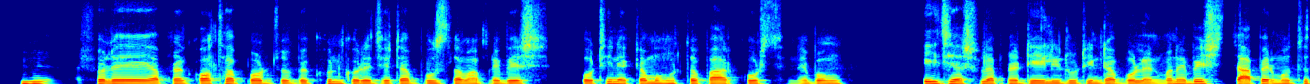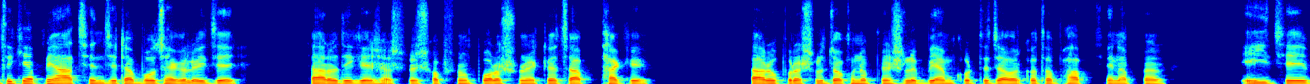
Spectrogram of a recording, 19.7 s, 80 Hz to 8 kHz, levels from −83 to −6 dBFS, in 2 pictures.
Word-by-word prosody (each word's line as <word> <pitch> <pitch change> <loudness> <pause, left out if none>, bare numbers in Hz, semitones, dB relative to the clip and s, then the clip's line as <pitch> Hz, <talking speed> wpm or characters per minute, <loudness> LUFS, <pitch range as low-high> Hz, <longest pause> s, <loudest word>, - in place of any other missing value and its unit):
হুম। 180 +1 +1 0.3
আসলে 165 +4 +3 0.3
আপনার 160 +3 0
কথা 150 +2 +3
পর্যবেক্ষণ 155 +2 0
করে 155 -1 +4
যেটা 150 0 +2
বুঝলাম, 145 -1 +1
আপনি 145 +3 -3
বেশ 145 0 +2 0.4
কঠিন 160 +3 +1
একটা 160 0 0
মুহূর্ত 145 0 -2
পার 140 -1 +4
করছেন। 150 -2 -2
এবং 145 +1 +1 0.8
এই 175 - +5
যে, 175 - 0
আসলে 165 +1 -4
আপনার 155 0 0
ডেইলি 150 0 +3
রুটিন 145 0 -1
টা 140 - +4
বললেন। 130 -2 +2
মানে 155 +2 +1
বেশ 175 - +2 0.2
চাপের 165 +1 +4
মধ্য 155 0 -2
থেকেই 175 +3 +1
আপনি 175 -3 -1
আছেন 145 0 -2
যেটা 140 +1 +1
বোঝা 140 0 +2
গেলো। 135 -1 +1
এই - - -9
যে 140 - +4 0.6
চারদিকে 140 0 +2 0.2
আসলে 140 +1 -5
সবসময় 140 +1 -3
পড়াশোনার 145 0 +1
একটা 145 +1 0
চাপ 135 -2 +2 0.2
থাকে। 140 -1 +1 0.8
তার 145 -1 +4
উপর 145 +2 -2
আসলে 150 +2 -4
যখন 145 +2 0
আপনি 150 - -6
আসলে 145 +2 0
ব্যায়াম 140 0 +1
করতে 150 0 -2
যাওয়ার 140 0 +3
কথা 145 0 0
ভাবছেন, 140 0 -3
আপনার 135 +1 -3 0.7
এই 145 - +1
যে 145 - +2
145 Hz, 175 wpm, -22 LUFS, 140-155 Hz, 0.8 s, এই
